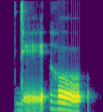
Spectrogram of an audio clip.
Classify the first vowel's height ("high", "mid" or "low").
mid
